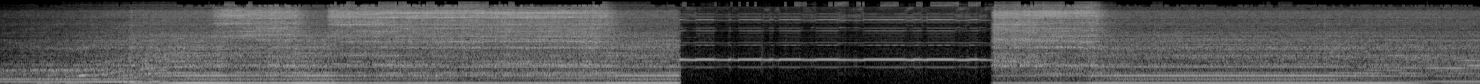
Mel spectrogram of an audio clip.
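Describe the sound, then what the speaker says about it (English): Loud, continuous abrasive grinding of a steel bandsaw blade, steady for several seconds, briefly cutting out midway before resuming at full strength. "we're going to go ahead and grind all of these sharp points off of this bandsaw blade"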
